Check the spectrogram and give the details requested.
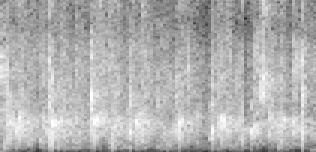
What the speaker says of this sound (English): can I get a round of applause for all of our IT guys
